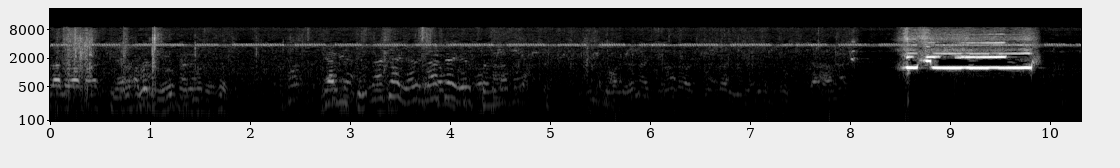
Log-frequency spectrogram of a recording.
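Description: Donso hunters in the Mandé bush blow a whistle: a shrill, steady high tone runs throughout under faint murmuring voices, then a louder, harsher whistle blast bursts out near the end for about a second.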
